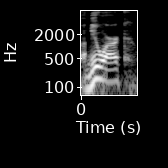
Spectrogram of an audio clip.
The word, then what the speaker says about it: Newark: If you've ever driven I-95 through the region, you know Elkton, you know Newark, which we know that's how you pronounce it.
